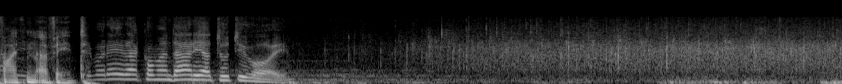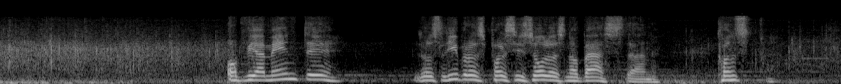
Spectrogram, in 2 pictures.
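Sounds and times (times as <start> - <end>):
speech: 0.0 - 3.0, 10.7 - 11.9, 12.6 - 16.3
audience applause: 3.4 - 10.9, 16.0 - 16.8.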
